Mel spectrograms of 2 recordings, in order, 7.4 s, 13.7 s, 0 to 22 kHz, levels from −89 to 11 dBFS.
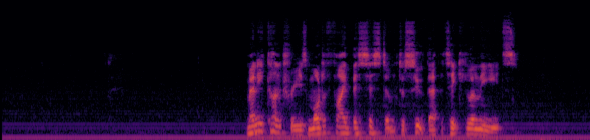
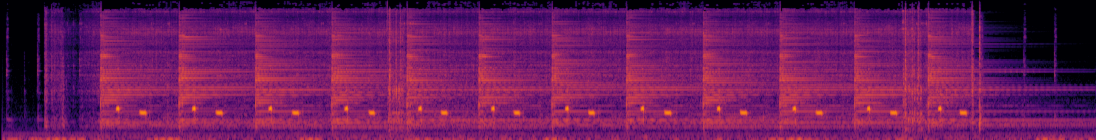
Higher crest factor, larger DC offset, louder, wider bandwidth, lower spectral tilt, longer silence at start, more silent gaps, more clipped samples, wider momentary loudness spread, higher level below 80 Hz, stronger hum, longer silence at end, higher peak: about the same, 22 dB vs 22 dB; neither; second, -33 LUFS vs -24 LUFS; second, 14 kHz vs over 20 kHz; first, -4.5 dB/octave vs 0 dB/octave; about the same, 0.1 s vs 0.1 s; neither; neither; second, 5 LU vs 14 LU; about the same, -54 dBFS vs -54 dBFS; neither; about the same, 0.05 s vs 0 s; second, -16 dBFS vs -2 dBFS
